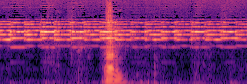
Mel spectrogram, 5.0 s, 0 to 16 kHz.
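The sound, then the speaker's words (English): A building fire alarm, going off again at about 9:20 in the morning on 12 July 2011, rings continuously with a shrill, high-pitched tone that never lets up, while a brief loud voice cuts in partway through and faint background noises stir beneath it. “And as you can hear, the bloody alarm's gone off again.”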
